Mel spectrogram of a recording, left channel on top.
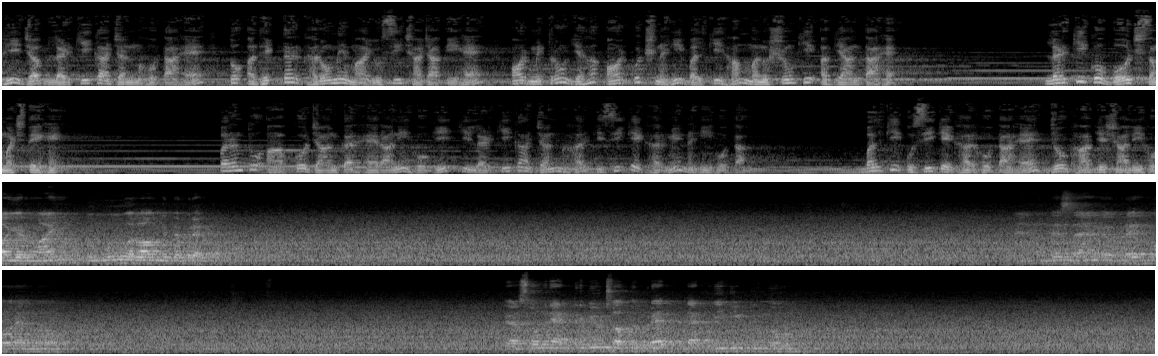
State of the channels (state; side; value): different; both; correlation 0.00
